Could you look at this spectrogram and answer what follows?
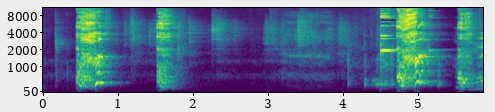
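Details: Acted coughing fit in a coughing-up-blood prank: several loud, forceful coughs in bursts, staged with fake blood by a woman pranking her boyfriend, who reacts with alarm.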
